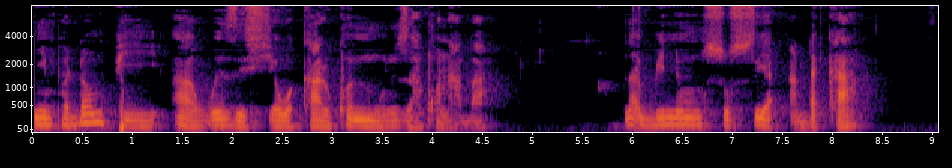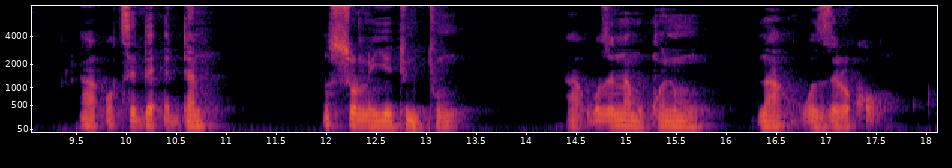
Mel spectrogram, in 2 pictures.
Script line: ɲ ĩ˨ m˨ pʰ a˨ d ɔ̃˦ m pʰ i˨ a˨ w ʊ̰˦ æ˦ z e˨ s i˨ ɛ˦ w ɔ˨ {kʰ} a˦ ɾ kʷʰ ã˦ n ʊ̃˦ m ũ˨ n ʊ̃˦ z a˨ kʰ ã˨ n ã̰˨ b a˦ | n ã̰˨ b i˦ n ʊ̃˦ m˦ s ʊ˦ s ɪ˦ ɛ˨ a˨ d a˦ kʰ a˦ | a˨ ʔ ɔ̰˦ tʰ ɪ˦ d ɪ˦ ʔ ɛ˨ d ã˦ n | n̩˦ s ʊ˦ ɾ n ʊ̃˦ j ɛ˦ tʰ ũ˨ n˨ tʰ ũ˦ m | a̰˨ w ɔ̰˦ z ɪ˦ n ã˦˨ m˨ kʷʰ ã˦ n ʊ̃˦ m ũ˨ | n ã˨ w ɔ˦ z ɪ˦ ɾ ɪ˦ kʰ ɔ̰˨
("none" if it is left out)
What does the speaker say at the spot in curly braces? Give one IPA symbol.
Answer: kʰ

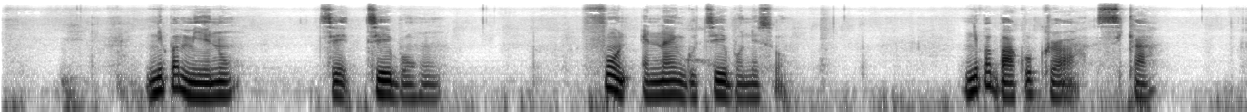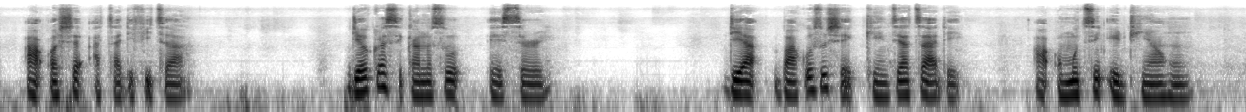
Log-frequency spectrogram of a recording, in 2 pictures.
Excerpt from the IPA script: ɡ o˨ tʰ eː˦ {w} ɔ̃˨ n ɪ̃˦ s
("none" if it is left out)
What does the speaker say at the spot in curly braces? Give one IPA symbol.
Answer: b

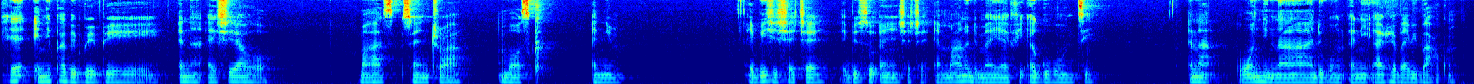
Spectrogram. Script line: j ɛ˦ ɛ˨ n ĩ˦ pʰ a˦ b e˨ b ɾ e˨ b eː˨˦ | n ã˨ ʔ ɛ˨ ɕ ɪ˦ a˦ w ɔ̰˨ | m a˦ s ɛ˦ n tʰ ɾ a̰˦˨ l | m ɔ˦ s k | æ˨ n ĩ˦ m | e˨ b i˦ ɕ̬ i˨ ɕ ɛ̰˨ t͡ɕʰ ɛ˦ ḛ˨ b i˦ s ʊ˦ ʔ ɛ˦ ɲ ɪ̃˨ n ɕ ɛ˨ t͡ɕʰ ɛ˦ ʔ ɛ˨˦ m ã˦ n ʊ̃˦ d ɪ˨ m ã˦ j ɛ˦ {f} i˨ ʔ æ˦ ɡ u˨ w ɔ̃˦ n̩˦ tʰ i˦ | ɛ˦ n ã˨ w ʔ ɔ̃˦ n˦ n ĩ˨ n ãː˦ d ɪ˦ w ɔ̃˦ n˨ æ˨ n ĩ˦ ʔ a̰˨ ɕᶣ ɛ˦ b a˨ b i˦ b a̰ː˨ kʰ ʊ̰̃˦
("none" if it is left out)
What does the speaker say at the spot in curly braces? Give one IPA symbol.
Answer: f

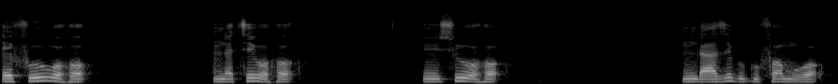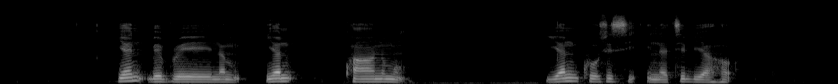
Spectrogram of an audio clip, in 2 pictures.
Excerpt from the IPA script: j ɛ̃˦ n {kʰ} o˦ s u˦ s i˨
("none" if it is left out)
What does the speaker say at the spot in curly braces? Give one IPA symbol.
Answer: kʰ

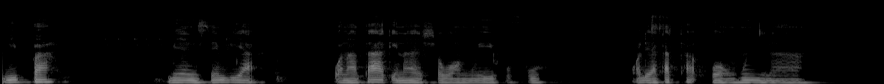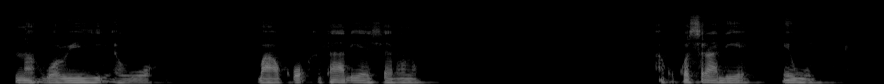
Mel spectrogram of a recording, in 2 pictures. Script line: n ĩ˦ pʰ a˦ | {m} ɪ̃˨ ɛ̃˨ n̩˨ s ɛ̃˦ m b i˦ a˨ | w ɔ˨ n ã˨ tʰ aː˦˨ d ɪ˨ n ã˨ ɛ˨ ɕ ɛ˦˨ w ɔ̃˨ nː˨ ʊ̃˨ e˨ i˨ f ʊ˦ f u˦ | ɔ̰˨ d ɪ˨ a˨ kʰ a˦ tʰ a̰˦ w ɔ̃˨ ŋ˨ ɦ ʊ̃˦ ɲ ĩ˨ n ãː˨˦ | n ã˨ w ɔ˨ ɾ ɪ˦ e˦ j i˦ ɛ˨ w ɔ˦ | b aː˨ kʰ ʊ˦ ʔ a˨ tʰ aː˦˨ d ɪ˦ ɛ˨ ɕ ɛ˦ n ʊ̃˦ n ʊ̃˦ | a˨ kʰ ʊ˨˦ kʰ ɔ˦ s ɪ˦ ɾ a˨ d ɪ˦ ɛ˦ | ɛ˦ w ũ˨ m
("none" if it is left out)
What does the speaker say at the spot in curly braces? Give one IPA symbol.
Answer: m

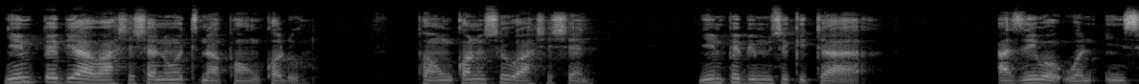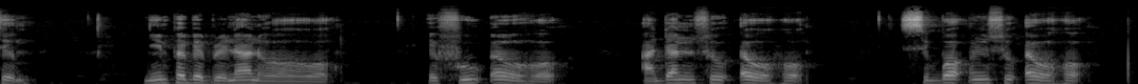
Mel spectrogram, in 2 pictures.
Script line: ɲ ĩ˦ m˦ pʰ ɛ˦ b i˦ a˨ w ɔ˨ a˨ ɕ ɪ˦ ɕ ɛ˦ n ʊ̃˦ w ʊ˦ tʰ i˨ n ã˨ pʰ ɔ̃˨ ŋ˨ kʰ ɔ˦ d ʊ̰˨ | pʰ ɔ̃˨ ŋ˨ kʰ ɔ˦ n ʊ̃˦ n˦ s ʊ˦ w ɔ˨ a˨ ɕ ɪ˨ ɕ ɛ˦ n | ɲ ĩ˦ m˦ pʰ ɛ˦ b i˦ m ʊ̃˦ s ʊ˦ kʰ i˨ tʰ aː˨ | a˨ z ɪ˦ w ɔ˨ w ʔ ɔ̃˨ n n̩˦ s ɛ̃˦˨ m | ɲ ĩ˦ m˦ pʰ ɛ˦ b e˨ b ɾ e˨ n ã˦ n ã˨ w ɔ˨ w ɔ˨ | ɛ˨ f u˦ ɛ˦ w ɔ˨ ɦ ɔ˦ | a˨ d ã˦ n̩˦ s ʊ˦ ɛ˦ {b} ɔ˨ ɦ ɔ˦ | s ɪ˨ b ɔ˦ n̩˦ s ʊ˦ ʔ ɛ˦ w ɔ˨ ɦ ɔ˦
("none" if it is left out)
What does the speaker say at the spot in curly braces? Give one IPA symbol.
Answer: w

